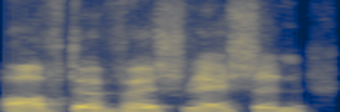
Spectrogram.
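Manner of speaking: put-on high, hammy South African accent. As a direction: idiot South African preacher accent, slow at the end. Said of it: "I'm doing my best idiot South African accent here".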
